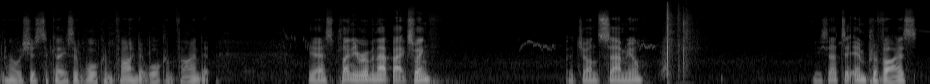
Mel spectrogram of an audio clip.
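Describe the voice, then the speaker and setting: A man's voice: lowish voice, moderate pace, long pauses, slight background noise. A man giving wry golf commentary with dry, playful understatement.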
